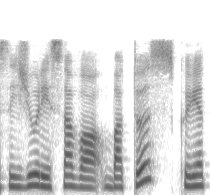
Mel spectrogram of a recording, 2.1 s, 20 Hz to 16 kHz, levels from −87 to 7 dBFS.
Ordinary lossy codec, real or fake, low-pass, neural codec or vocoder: MP3, 48 kbps; fake; 7.2 kHz; codec, 16 kHz, 1 kbps, X-Codec, WavLM features, trained on Multilingual LibriSpeech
